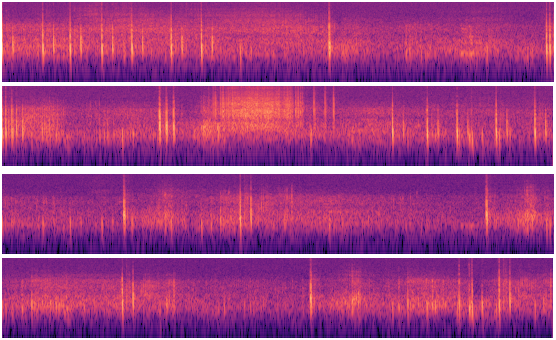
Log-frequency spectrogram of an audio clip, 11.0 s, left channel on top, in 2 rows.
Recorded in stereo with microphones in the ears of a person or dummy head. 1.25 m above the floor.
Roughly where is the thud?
No thud in this recording.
